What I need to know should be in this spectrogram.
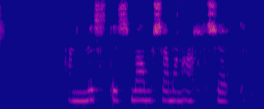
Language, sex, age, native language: Icelandic, female, 12, Icelandic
